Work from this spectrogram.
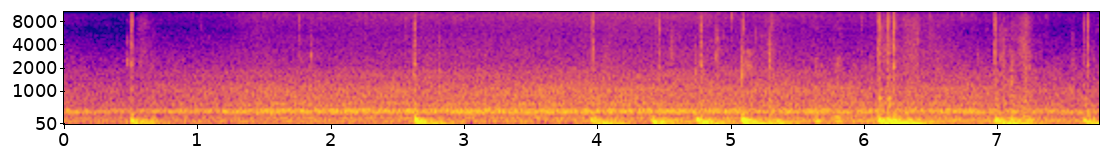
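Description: Bees buzzing steadily around a beehive in the survival game Raft, a continuous droning hum with soft clicks and bumps scattered over it, moderately close and unbroken throughout.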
